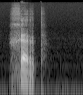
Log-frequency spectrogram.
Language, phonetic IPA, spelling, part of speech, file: Polish, [xɛrp], herb, noun, Pl-herb.ogg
